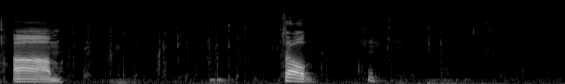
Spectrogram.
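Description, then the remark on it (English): Soft chewing of a Filet-O-Fish sandwich dipped in Szechuan sauce, with faint moist clicks and crunches between a few short spoken words from a voice. “hold on, guys, just chewing. I don't want to chew all in your ear if you're listening to the podcast.”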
